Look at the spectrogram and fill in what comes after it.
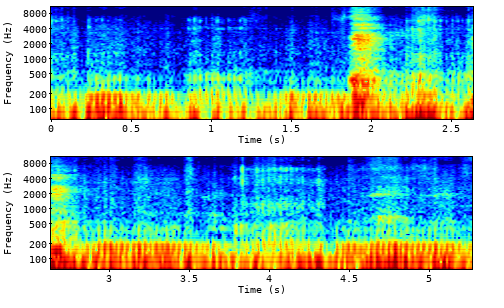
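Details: Domestic cat purring while showing affection to its owner: a steady low rumbling purr throughout, with a couple of brief louder bursts near the middle.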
